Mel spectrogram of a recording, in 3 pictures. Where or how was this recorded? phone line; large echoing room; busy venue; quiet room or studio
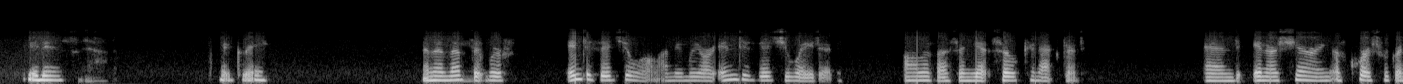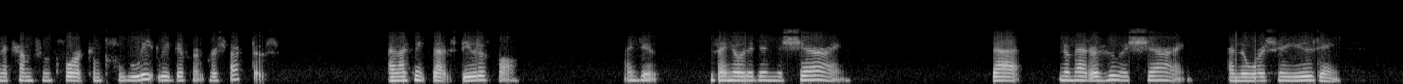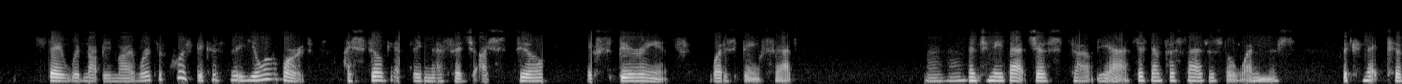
phone line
